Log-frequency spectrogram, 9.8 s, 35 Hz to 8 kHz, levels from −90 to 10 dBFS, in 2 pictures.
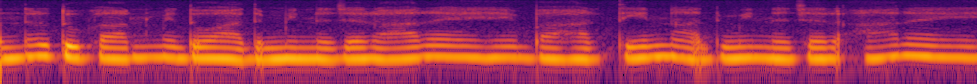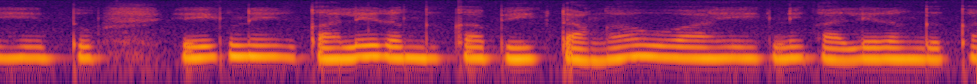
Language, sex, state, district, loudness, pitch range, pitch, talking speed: Hindi, female, Uttarakhand, Tehri Garhwal, -18 LUFS, 185-200 Hz, 190 Hz, 195 wpm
